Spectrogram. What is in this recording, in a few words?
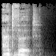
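"advert", British English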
